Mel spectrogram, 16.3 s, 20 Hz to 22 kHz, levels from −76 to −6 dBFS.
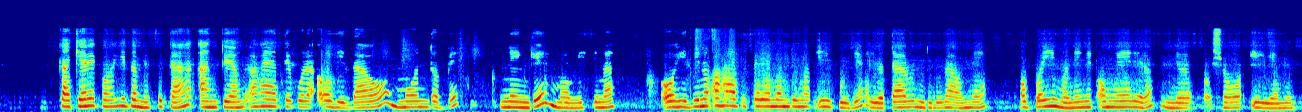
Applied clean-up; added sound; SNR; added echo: neural separator model SepFormer DNS4.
